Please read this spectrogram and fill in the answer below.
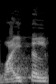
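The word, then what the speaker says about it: vital: सेंसल यानी आवश्यक जिसको वाइटल भी कहते हैं अब इसको कई विटल बोलते हैं विटल नहीं वाइटल वाइटल ठीक है सेंसल आवश्यक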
